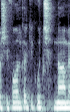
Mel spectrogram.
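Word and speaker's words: Schiphol: जो एयरपोर्ट है वो शिफॉल करके कुछ नाम है। मैं सही से प्रोनाउंसिएशन नहीं कर सकता क्योंकि वो डच वर्ड है, तो शिफॉल ही पढ़ते हैं उसको मोस्टली लोग।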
